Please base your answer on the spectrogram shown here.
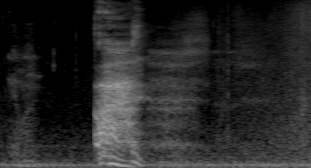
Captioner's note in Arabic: يشتكي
